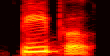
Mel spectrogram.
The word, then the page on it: people: Indian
